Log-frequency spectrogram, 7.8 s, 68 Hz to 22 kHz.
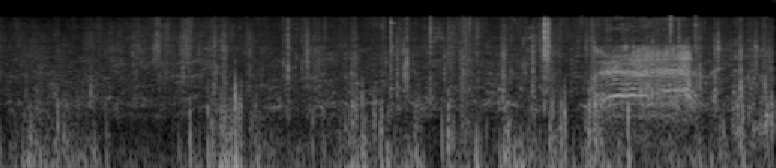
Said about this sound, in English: We got 2 goats, 2 sheep.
